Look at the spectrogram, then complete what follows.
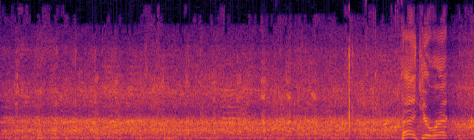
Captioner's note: laughter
